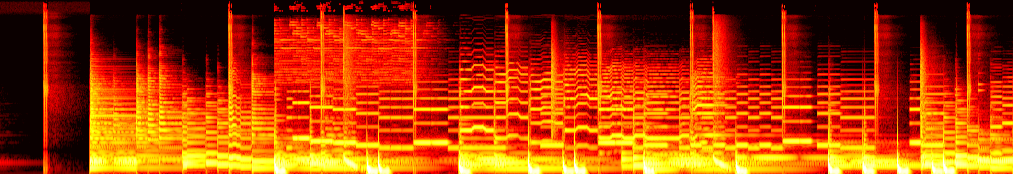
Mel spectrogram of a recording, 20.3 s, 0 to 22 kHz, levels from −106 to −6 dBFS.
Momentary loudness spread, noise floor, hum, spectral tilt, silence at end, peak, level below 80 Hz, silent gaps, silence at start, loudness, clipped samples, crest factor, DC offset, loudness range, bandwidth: 14 LU; -80 dBFS; none; -7 dB/octave; 0 s; 0 dBFS; -20 dBFS; none; 0.85 s; -18 LUFS; under 0.1%; 16 dB; under 0.1%; 9 LU; 17.5 kHz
